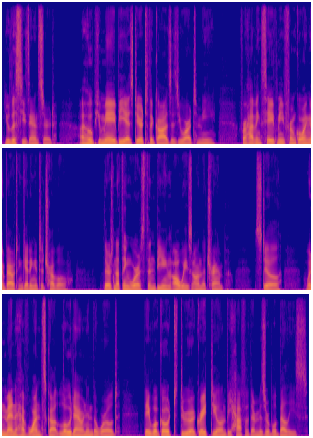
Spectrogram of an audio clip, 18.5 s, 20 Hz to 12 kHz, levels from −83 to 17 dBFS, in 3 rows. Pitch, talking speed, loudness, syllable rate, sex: 115 Hz, 200 wpm, -20 LUFS, 5.3 syllables/s, male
